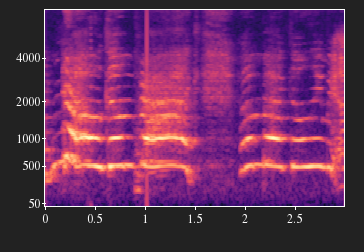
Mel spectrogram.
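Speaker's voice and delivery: high, loud pleading shout after him; retold desperate yell. Girl under the ATV yells at the driver, high desperate shout. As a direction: scream at him to come back. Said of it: "I remember yelling".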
